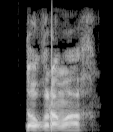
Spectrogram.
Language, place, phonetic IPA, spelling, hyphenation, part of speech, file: Azerbaijani, Baku, [doɣrɑˈmɑχ], doğramaq, doğ‧ra‧maq, verb, LL-Q9292 (aze)-doğramaq.wav
- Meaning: to chop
